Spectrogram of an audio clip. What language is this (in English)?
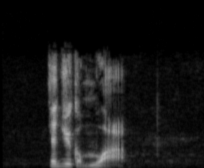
Cantonese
